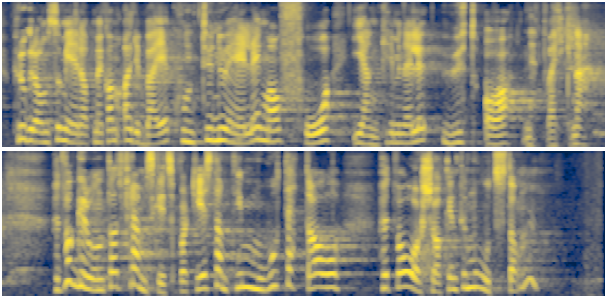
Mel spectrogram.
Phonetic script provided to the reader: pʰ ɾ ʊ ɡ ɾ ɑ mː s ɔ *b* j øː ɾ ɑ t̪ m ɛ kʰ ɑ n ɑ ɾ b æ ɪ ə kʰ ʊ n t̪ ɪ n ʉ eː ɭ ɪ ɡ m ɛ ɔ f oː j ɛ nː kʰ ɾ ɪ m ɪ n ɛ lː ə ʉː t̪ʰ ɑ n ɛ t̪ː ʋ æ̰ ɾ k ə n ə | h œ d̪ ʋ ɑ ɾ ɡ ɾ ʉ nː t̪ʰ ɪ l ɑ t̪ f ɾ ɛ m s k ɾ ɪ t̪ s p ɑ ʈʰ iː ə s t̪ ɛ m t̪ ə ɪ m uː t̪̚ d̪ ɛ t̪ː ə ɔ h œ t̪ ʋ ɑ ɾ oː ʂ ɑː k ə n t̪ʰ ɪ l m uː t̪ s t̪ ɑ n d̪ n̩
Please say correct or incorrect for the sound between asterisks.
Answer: incorrect: m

